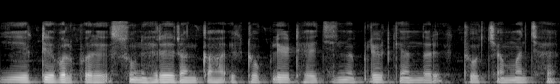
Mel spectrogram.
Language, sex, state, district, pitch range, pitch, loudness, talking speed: Hindi, male, Jharkhand, Deoghar, 100-105 Hz, 105 Hz, -21 LUFS, 205 wpm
